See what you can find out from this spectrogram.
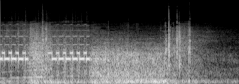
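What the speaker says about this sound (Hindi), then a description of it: "तो मिस्टर विशाल की माँ का फोन है, वो आपसे बात करना चाहती है।" A telephone rings in a Bollywood action movie scene, its bright repeating bell tones loud over a dense background rumble, then breaking into a few short bursts before fading.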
